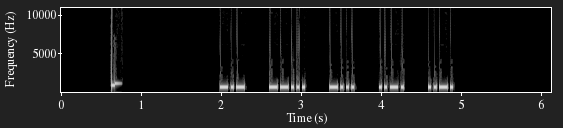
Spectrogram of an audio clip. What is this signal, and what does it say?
Morse code, heard as a keyed tone, about 36 wpm, spaced as for 20 wpm, 700 Hz. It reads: K7BFF
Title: USA Call Signs - 5 Characters - 3x Character Spacing - 35wpm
